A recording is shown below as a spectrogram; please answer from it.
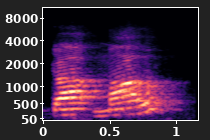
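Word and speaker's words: גמל: Camel in Hebrew is gamal. The first syllable of Gamal is Ga.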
